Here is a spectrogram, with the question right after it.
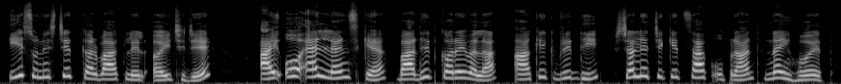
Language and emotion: Maithili, neutral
